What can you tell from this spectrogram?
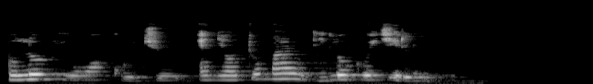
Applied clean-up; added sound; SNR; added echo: none; none; none; reverberation time 0.2 s.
